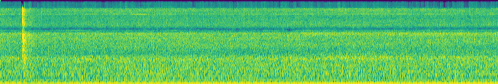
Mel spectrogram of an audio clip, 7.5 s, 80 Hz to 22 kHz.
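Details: Ferrari F355 engine after the front-of-engine noise heard from tens of seconds after start has stopped: deep, even low rumble with a steady tone and no knocks or ticks; idle smooth and stable.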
